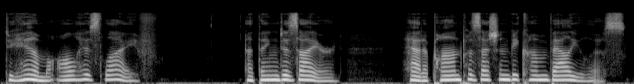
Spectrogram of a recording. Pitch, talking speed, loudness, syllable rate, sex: 195 Hz, 125 wpm, -15 LUFS, 4.7 syllables/s, female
